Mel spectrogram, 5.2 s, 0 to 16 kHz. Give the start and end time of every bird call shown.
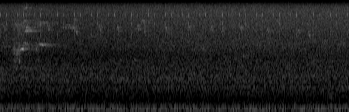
0.0s-0.9s: Common Grackle (Quiscalus quiscula)

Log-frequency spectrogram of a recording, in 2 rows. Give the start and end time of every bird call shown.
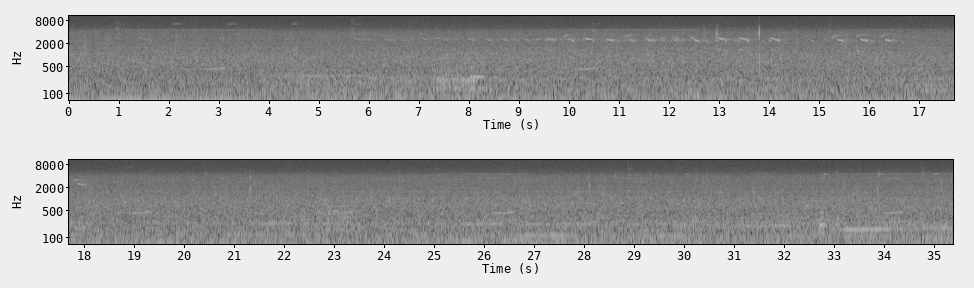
5.6s-16.8s: Brown Jay (Psilorhinus morio)
17.6s-18.2s: Brown Jay (Psilorhinus morio)

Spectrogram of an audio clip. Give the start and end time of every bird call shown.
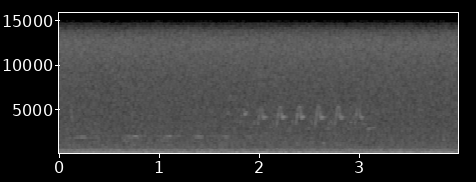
0.0s-2.0s: Erckel's Francolin (Pternistis erckelii)
1.8s-3.1s: Hawaii Amakihi (Chlorodrepanis virens)

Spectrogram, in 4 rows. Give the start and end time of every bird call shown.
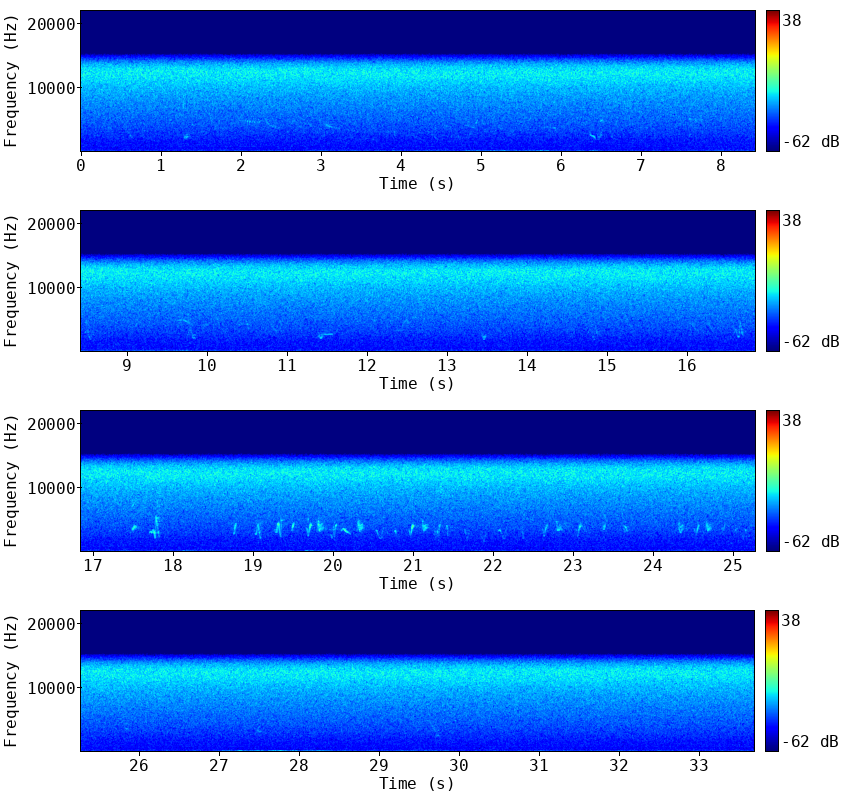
16.5s-16.8s: House Finch (Haemorhous mexicanus)
17.5s-18.0s: House Finch (Haemorhous mexicanus)
18.7s-21.5s: House Finch (Haemorhous mexicanus)
22.6s-23.8s: House Finch (Haemorhous mexicanus)
24.2s-25.3s: House Finch (Haemorhous mexicanus)

